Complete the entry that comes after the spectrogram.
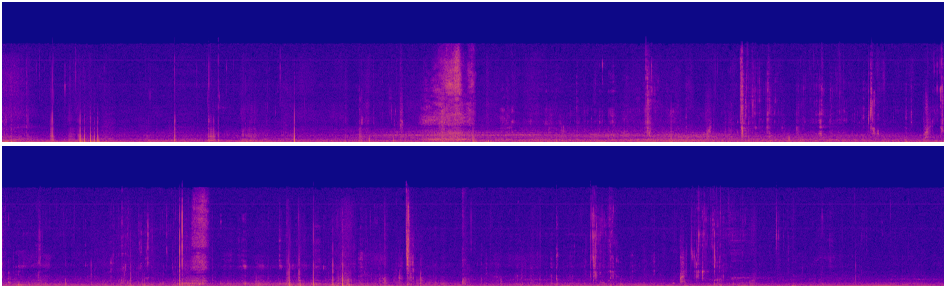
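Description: Close-miked chewing and mouth sounds of a person eating rice and grilled fish by hand, with scattered small clicks and a few louder smacks.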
